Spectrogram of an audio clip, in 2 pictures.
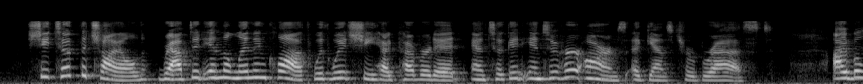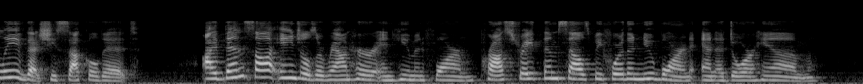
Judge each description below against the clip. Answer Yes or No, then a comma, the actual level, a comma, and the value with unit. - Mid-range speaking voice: No, high, 230 Hz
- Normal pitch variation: No, wide, 6.0 semitones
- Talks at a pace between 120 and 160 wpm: No, average, 175 wpm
